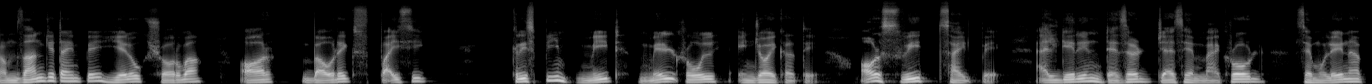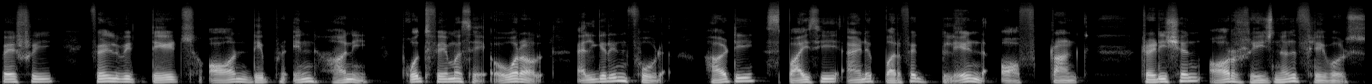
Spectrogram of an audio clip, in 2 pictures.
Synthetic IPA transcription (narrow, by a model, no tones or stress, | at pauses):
ɾɐmzaːnkeʈaːɪmpejeloːɡʃɔːɾʋa | ɔːɾ | baːʊɾɪkspa̰ːɪsi | kɾɪspimiːʈmɪlɖɾoːlɛ̰̃nd͡ʒɔːjkɐɾt̪ḛ | ɔːɾsʋiːʈ̚saːɪɖ̚pḛ | ɛ̰lɡeːɾijə̃nɖezəɾʈ̚d͡ʒɛːsemɛːkɾoːɖ | seːmʊleːnapeːʃɾi | fɪlɖʋɪd̪̚ʈeːʈsɔːɾɖɪpɪ̃nhəni | b̥oːt̪ʰfeːməsḛʔo̰ːʋəɾɔ̰ːl | ɛ̰lɡeɾiənfuːɖ | həɾʈispaːɪsiɛ̃ɳɖpəɾfɛk̚ʈ̚blẽːɳɖɔːfʈɾã | ʈɾɛɖiʃə̃nɔːɾːiːd͡ʒnəlfleːʋəɾs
